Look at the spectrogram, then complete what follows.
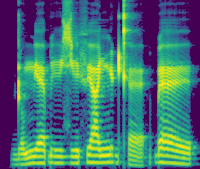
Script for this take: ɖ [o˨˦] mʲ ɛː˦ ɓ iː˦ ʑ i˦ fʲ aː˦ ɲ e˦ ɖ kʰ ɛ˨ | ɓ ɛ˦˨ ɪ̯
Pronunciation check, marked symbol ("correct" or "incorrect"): correct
